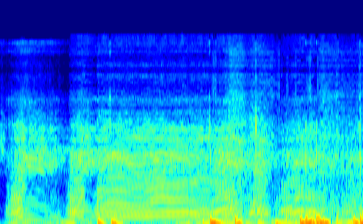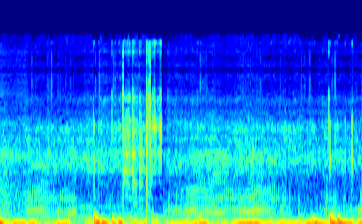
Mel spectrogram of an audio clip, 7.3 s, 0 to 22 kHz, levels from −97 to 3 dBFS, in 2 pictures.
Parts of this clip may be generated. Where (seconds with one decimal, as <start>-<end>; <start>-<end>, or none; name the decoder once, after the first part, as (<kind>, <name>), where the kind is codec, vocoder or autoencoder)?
2.3-2.8 (autoencoder, DAC-VAE); 3.2-3.9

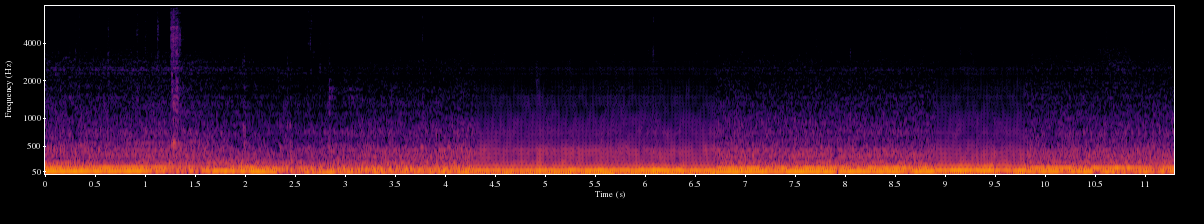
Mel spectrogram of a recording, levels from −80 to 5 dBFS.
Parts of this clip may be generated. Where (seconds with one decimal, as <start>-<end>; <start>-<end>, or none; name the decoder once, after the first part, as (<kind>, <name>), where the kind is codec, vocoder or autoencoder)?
4.3-6.7 (vocoder, Vocos); 8.9-9.8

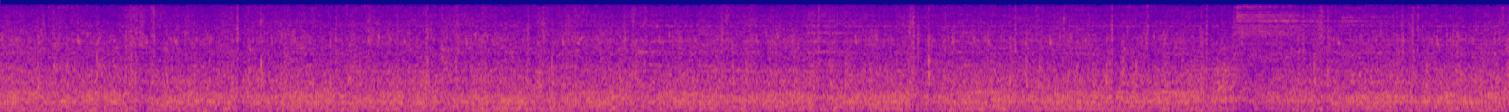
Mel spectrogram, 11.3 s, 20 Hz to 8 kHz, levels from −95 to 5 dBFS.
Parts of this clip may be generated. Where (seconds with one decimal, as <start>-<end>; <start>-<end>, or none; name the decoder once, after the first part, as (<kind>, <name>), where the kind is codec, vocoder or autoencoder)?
0.0-6.3 (vocoder, Vocos); 8.6-11.3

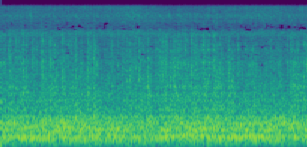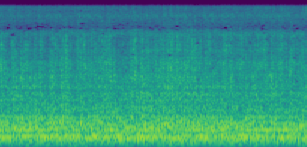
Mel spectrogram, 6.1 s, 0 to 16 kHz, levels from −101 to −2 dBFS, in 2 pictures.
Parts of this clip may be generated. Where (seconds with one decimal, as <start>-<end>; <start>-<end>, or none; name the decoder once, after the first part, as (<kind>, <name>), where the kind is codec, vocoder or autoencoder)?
none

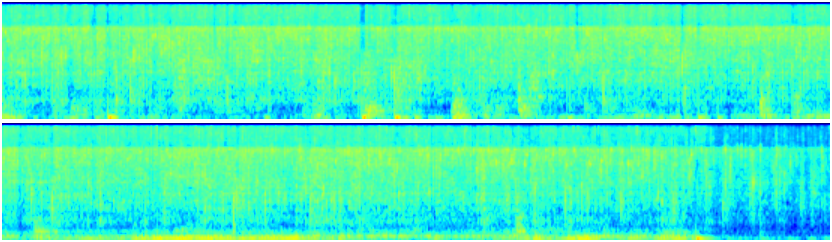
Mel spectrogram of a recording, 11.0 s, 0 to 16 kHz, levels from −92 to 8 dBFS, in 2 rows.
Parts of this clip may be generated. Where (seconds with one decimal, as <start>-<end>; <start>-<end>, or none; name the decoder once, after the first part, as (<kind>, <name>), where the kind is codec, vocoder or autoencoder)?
0.0-5.6 (vocoder, Vocos); 6.5-11.0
